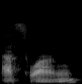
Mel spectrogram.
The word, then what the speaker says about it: Aswang: So I'm like it's probably not Wang as in like European way of reading that. So yeah. Yeah. Um it's it's yeah it's it's pronounced yeah it's pronounced aswang.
